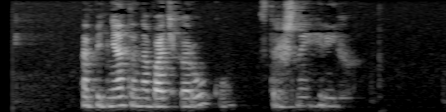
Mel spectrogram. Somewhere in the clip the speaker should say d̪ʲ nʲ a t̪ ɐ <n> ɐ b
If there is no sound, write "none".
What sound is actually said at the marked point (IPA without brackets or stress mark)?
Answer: n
